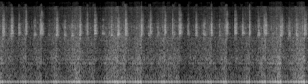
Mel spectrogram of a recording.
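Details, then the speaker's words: Chrysler 300 being repaired for overheating, idling after refilling coolant and JB Weld leak repair, no leaks: rapid light ticking chirps two or three a second over steady idle; owner says one pulley is making noise, not yet diagnosed. "One of these pulley is making a bit of a noise, so that's going to have to be looked at."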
